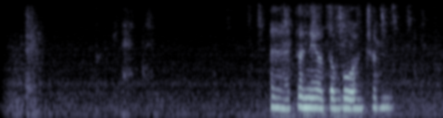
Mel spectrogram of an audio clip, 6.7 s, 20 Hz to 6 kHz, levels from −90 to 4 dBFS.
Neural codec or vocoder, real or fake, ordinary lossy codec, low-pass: none; real; Opus, 32 kbps; 5.4 kHz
